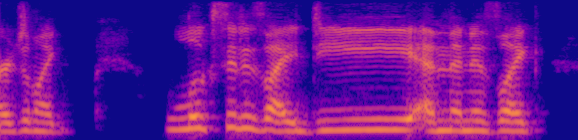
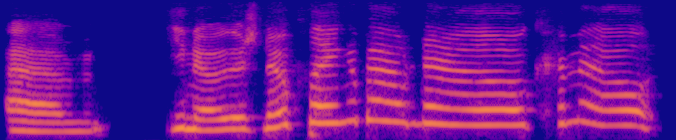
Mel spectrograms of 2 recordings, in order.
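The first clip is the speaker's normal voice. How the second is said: higher put-on voice calling through a door; mock priest; 9 semitones higher than usual. Nate at the confessional urging the man out, high put-on voice. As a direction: coax someone out of the confessional.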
